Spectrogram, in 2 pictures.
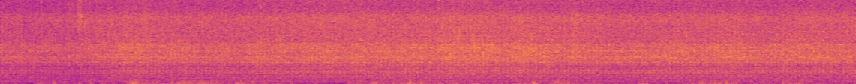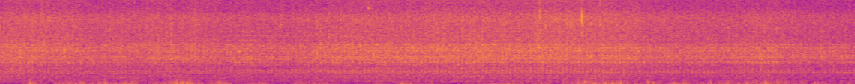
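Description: Tractor engine running steadily as it drives a mounted crop sprayer through sugarcane, with a continuous hiss over the engine's low pulsing sound.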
